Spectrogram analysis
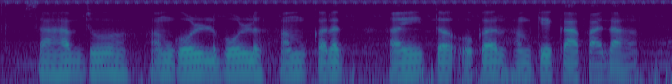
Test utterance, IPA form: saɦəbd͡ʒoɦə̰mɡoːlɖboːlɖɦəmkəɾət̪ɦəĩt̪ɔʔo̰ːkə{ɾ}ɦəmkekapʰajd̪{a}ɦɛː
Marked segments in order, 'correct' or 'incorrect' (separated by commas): correct, correct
